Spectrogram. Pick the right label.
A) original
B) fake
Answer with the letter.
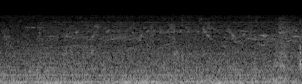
B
